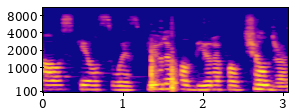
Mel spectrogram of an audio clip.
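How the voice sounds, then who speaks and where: Speaking at a fairly slow pace, a woman talks with a Russian accent. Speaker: art teacher. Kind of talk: tutorial. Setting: live video stream.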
